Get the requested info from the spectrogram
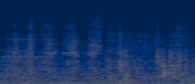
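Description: Near silence: quiet room tone with a few faint, soft scrapes.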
